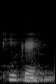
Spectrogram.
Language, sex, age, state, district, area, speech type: Marathi, female, 45-60, Maharashtra, Satara, urban, spontaneous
